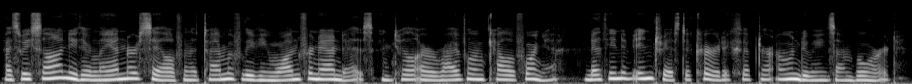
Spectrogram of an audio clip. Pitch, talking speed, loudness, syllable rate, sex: 220 Hz, 190 wpm, -14 LUFS, 5.4 syllables/s, female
